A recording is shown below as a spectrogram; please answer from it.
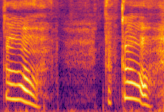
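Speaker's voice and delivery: very high-pitched cawing; bird caw. Retold or imitated. Mimicking the youths' call, high bird cawing. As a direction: imitate a crow-like bird call. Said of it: "like a bird, like".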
